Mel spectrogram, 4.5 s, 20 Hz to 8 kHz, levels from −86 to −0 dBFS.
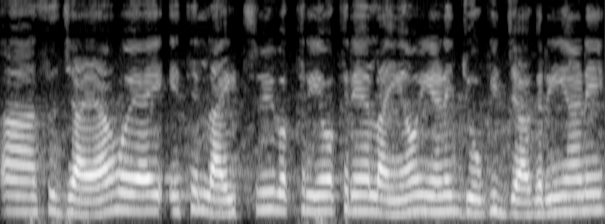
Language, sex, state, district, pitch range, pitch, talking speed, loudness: Punjabi, female, Punjab, Fazilka, 190-215 Hz, 210 Hz, 225 wpm, -13 LUFS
